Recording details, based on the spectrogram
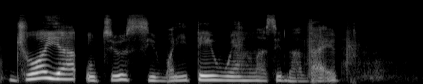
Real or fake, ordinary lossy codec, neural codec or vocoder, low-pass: fake; none; codec, 24 kHz, 0.9 kbps, WavTokenizer, small release; 10.8 kHz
